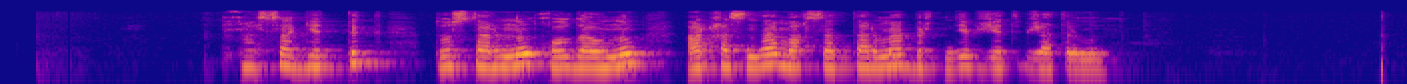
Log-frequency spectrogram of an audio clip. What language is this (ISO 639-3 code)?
kaz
